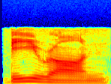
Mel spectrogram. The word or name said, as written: Biron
